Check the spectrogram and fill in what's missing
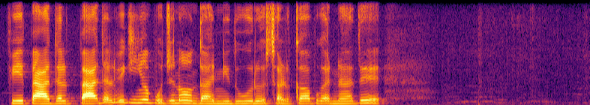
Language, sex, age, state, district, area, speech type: Dogri, female, 18-30, Jammu and Kashmir, Samba, rural, spontaneous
